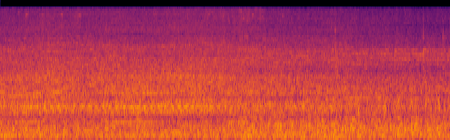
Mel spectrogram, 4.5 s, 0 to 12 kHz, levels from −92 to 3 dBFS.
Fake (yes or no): no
